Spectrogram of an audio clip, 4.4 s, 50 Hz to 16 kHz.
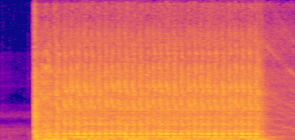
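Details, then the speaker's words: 2008 Dodge Nitro after an engine change, first start attempt, fuel pump heard priming. Strong, even starter cranking at about three turns a second for three seconds, never firing; crank, no start, with the starter in good shape. "It it cranks around, so the starter is in good shape, but I don't have anything else."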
